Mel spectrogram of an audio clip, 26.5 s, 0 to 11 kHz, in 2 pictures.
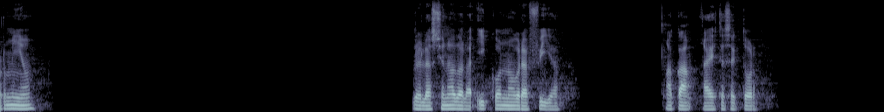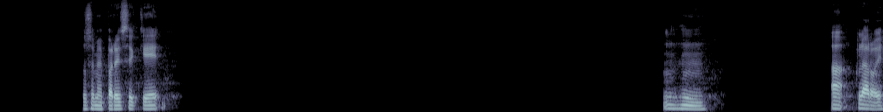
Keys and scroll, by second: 1.2 Return.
